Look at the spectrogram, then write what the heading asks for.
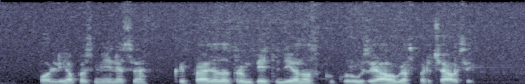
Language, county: Lithuanian, Panevėžys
